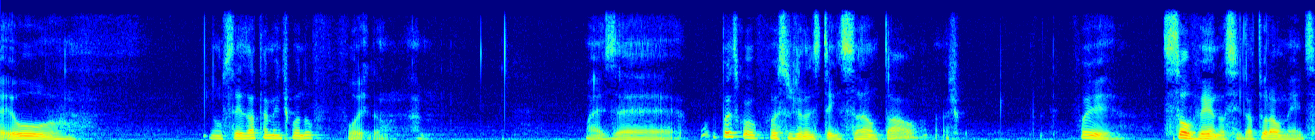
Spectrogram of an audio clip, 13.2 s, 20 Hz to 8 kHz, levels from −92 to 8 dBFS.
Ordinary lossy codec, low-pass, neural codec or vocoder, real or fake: none; 7.2 kHz; none; real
